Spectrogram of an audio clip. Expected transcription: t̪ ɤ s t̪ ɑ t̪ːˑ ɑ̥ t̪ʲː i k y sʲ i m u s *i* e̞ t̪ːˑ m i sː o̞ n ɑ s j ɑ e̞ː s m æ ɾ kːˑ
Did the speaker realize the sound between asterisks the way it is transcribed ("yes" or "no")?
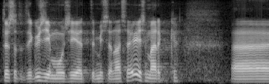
yes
